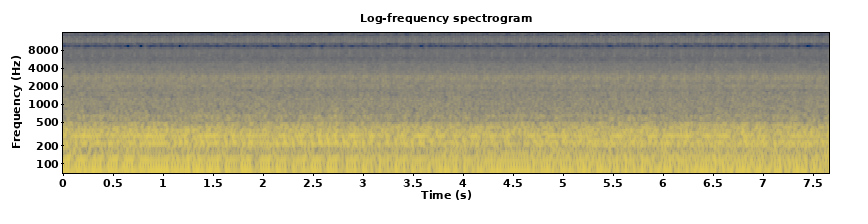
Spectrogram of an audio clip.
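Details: 2008 Dodge Caliber SRT4, abused project car, first start: uneven idle with light quick ticking over the engine hum, no deep knock. Owner hears no rod knock and suspects the ticking is the injectors, unconfirmed.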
